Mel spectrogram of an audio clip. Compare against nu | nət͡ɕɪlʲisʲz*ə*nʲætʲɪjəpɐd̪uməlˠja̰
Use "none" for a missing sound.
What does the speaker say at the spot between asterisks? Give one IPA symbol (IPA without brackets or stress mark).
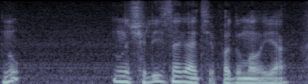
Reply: ɐ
